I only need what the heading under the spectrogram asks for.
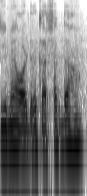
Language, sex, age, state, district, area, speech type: Punjabi, male, 30-45, Punjab, Faridkot, urban, read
